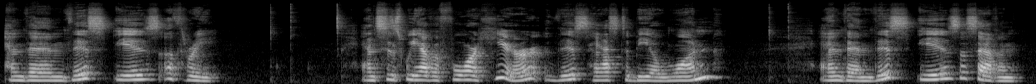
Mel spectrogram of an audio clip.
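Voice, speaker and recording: A woman giving a solve-along tutorial, thinking out loud step by step in a measured way. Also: medium pitch, lively intonation. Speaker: puzzle tutor. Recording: roomy, echoey sound.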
